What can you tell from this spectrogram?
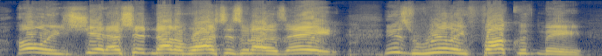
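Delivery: loud, high-pitched mock outrage; retold shock. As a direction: blurt it out loud, dragging the last line. Retold shocked reaction to the movie.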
